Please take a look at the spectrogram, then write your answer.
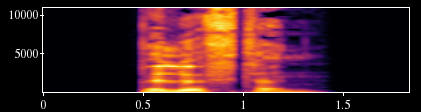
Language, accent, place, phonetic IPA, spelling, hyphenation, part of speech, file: German, Germany, Berlin, [bəˈlʏftən], belüften, be‧lüf‧ten, verb, De-belüften.ogg
- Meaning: 1. to ventilate 2. to fan 3. to air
